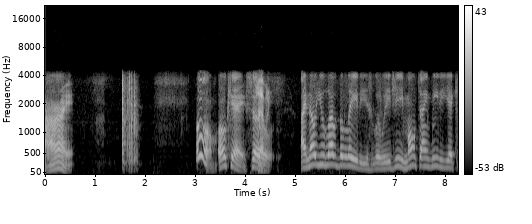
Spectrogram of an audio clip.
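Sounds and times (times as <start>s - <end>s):
speech: 0.4s - 0.6s, 3.0s - 8.2s
small die clattering across a hard tabletop: 1.5s - 1.9s.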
